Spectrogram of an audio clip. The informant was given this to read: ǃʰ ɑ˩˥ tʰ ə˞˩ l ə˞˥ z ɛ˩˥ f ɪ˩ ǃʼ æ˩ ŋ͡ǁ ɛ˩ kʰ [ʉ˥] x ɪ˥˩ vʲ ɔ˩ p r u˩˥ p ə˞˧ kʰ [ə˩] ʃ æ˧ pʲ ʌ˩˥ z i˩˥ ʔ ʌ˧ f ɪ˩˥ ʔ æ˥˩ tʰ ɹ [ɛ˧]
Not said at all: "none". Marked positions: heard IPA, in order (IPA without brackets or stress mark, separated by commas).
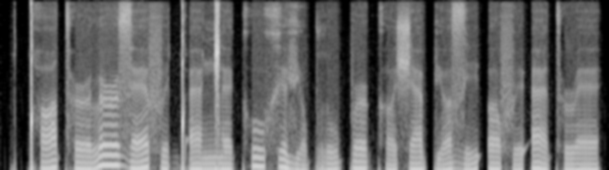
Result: u˥, ʌ˩, ɛ˧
